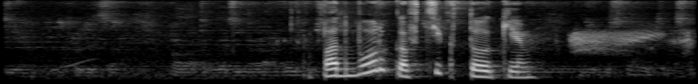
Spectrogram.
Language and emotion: Russian, neutral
